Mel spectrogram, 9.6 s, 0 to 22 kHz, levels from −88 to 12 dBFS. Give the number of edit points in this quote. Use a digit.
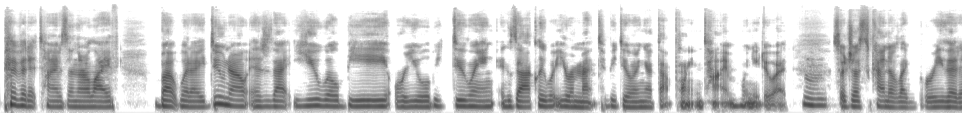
0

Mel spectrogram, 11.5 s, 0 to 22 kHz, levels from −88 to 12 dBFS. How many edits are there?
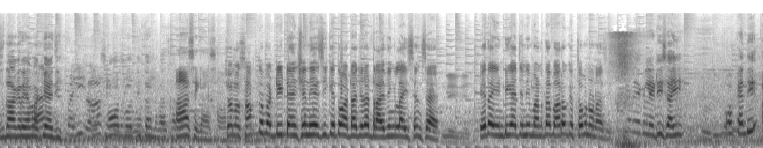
1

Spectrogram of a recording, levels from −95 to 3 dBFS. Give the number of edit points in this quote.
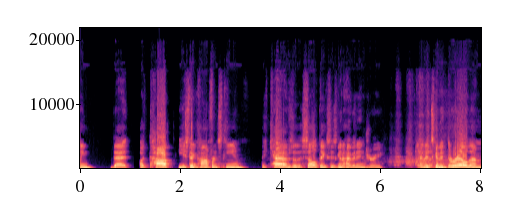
1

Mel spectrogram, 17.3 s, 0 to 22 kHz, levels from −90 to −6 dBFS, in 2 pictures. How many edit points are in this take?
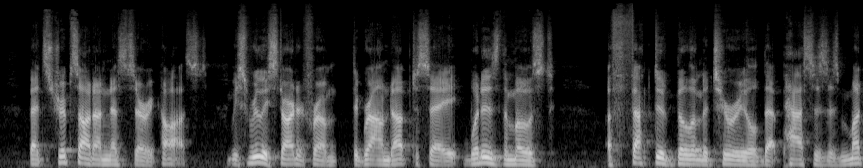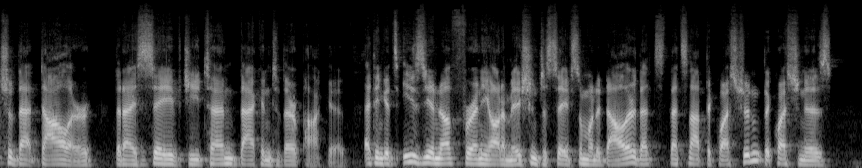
2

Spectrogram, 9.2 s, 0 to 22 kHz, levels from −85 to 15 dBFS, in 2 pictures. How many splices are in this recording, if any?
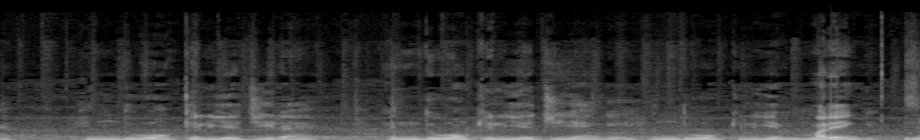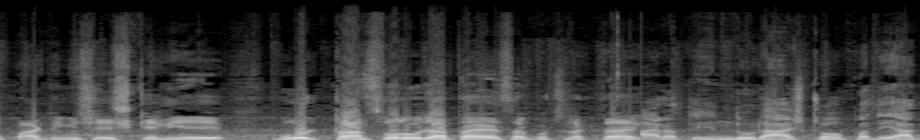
2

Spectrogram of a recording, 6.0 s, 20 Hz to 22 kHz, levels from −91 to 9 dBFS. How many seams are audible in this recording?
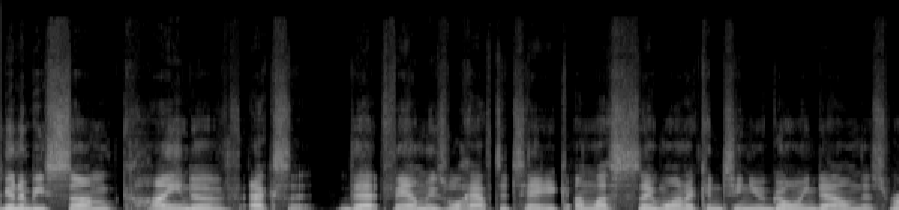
0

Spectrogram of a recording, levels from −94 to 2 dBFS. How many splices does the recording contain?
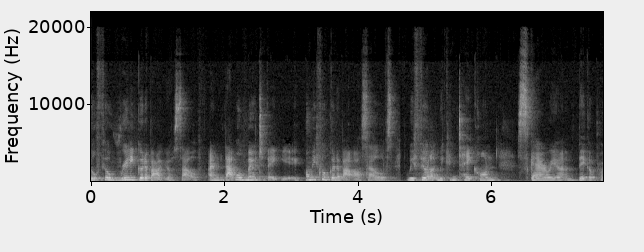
2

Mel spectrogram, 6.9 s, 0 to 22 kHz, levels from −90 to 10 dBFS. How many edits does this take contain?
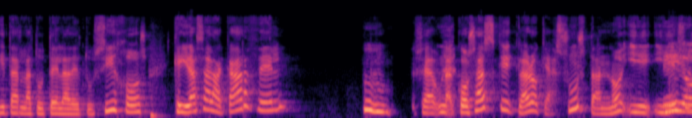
0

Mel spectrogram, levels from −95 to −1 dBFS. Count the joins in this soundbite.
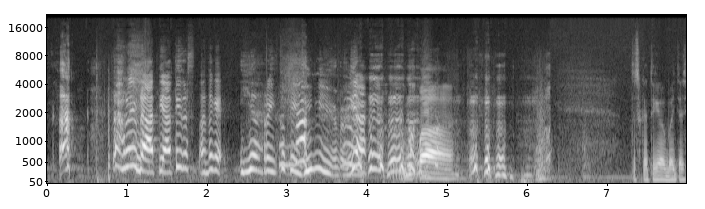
1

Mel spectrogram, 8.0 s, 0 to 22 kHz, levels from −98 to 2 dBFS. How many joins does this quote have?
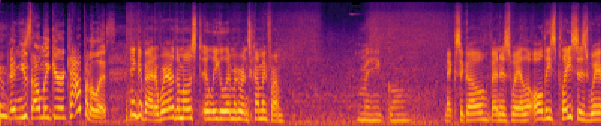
1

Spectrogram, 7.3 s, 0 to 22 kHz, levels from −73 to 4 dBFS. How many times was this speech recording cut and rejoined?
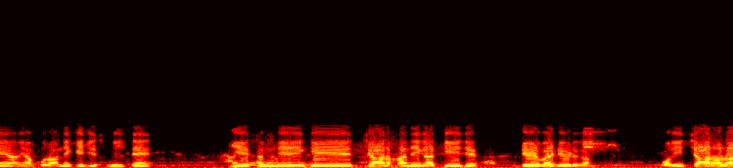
0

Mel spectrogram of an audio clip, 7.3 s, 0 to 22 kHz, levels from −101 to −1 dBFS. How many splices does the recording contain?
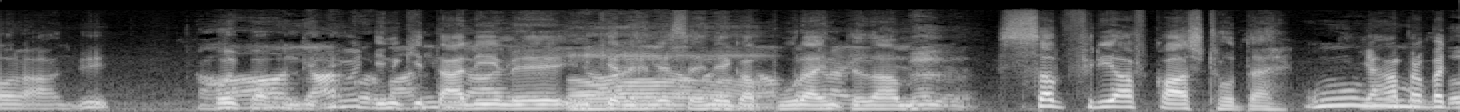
1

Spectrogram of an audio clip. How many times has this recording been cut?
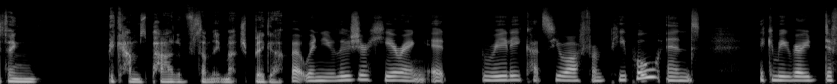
1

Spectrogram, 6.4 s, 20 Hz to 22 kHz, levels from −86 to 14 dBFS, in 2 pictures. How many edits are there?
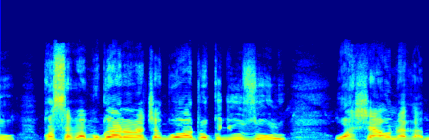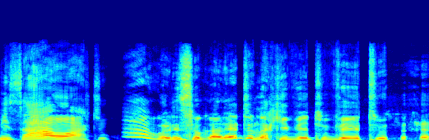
1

